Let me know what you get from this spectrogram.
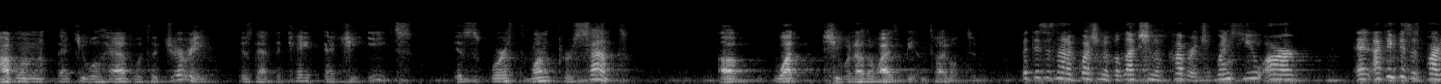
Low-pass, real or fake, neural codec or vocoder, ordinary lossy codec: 7.2 kHz; real; none; Opus, 32 kbps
